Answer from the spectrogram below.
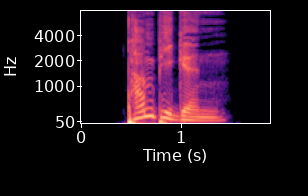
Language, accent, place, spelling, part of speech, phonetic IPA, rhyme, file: German, Germany, Berlin, pampigen, adjective, [ˈpampɪɡn̩], -ampɪɡn̩, De-pampigen.ogg
- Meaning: inflection of pampig: 1. strong genitive masculine/neuter singular 2. weak/mixed genitive/dative all-gender singular 3. strong/weak/mixed accusative masculine singular 4. strong dative plural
